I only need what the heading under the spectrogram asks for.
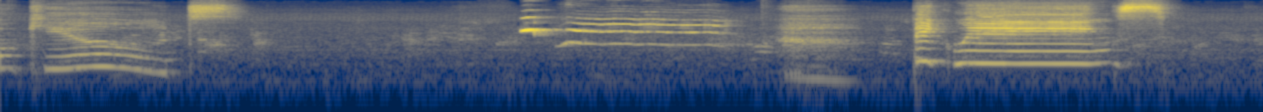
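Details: Pet cockatiel in a small room producing talking sounds: a wavering, bending phrase, then higher nasal, slightly falling phrases and a rough, sustained note near the end, with brief hissy bursts between them.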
